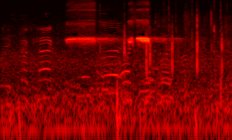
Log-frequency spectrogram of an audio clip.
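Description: A referee's whistle blows sharply, twice.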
